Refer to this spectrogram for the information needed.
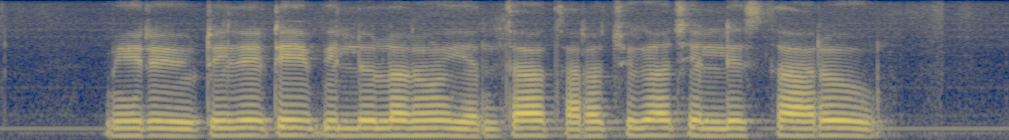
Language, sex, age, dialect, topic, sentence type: Telugu, female, 56-60, Central/Coastal, banking, question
